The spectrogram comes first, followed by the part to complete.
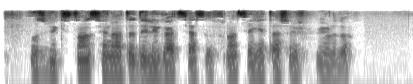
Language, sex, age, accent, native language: Uzbek, male, 18-24, Samarqand, Uzbek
